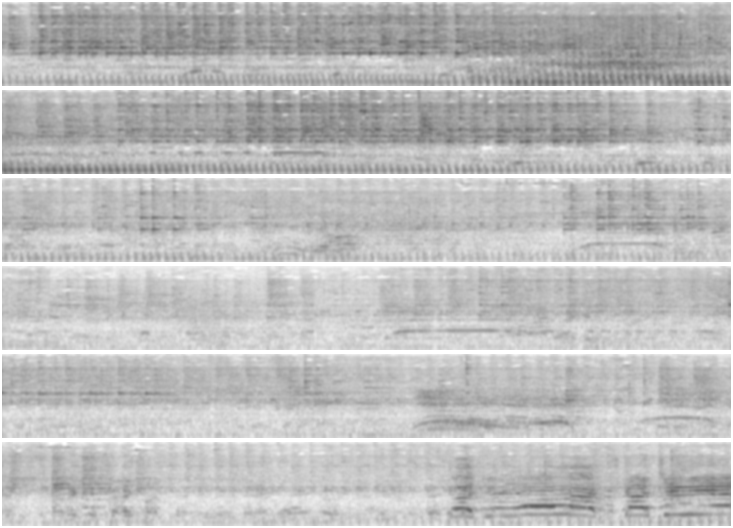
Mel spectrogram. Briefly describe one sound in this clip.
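Bicycle tyres crunch over a dirt track as riders pass.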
